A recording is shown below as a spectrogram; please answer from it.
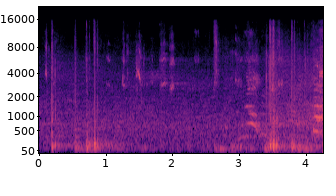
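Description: Volleyball bounced on the hard court floor, a series of sharp knocks at uneven intervals, as a player gets ready to serve in a large hall.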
